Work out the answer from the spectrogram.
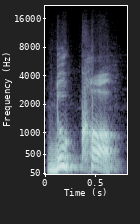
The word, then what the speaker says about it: দুঃখ: দুঃখ, দেখো লাস্টের খ সাথে একটা অ আছে, এটা অন্ত অ, তার আগে দেখো বিসর্গ আছে, তাইলে এই অটা ওকারের মতো উচ্চারণ হবে, দুঃখ। আর দুঃখ ক, এই যে এখানে শ্বাস ছেড়ে দিচ্ছে, উচ্চারণের নিয়মে কর নিচে একটা হসন্ত দিতে হবে, দুঃখ, ঠিক আছে।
